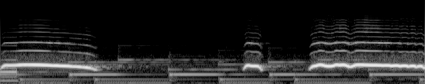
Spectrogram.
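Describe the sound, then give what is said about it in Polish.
A male tawny owl's territorial call played back from a device: a long wavering hoot, one short note, then another long wavering hoot, all clear and fairly loud over a steady low hum. “To jest głos terytorialny samca puszczyka. To jest głos potencjalnego rywala.”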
